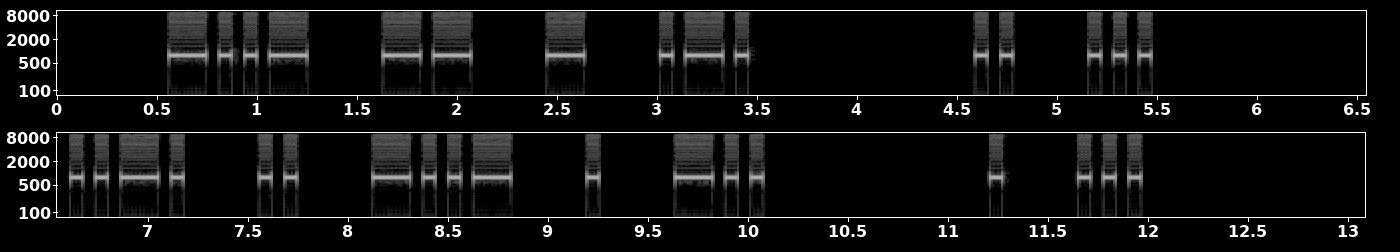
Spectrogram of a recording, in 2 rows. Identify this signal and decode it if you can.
Morse code, heard as a keyed tone, about 19 wpm, spaced as for 14 wpm, 800 Hz. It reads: XMTR IS FIXED ES
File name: (spaced) / QSOs Spaced-mp3s / WA7QOX 1 @18 sp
